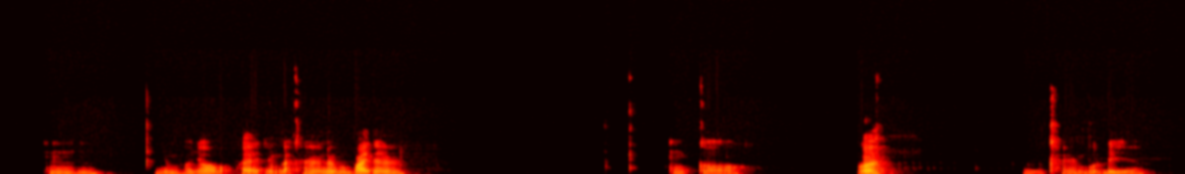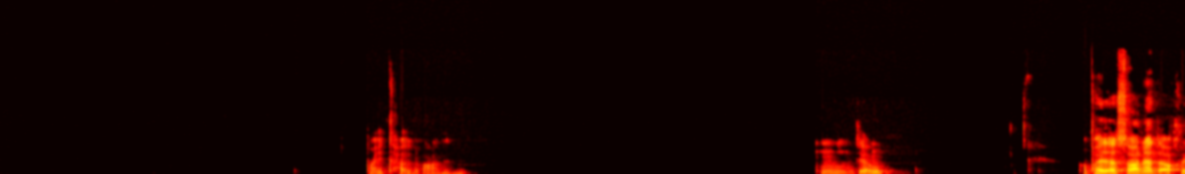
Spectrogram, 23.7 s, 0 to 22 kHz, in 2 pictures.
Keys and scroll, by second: 3.9-6.9 typing, 10.7-14.2 typing.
